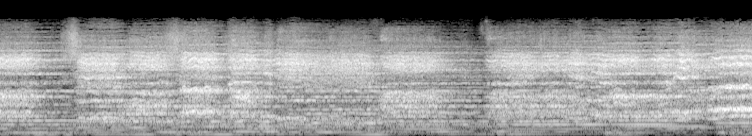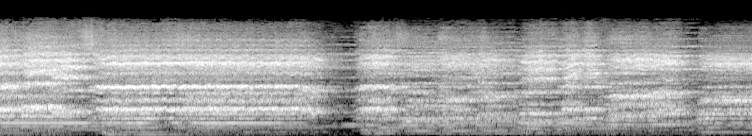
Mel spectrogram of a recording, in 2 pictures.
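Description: A Chinese patriotic song sung in a trained, operatic style over orchestral accompaniment, with long held notes. A strong sustained note runs through the middle, followed by a brief break about fourteen seconds in.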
